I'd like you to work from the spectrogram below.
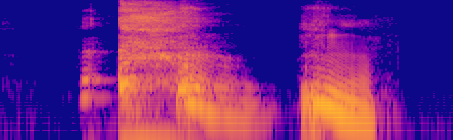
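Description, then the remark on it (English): A person coughs and clears their throat: a short catch, then a long raspy, strained cough, a brief pause, and one more harsh burst. Loud, with no talking. “I'm gonna have to cough again.”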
